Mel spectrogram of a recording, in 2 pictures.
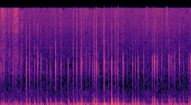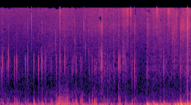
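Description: A whole fresh orange, solid and held in both hands, is scratched and tapped on its peel with long nails. Rapid, dense patter of short, dull taps and soft scratches, mostly low and thumpy with brief bright clicks. Each tap dies away almost at once, and the taps grow a little louder toward the end.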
